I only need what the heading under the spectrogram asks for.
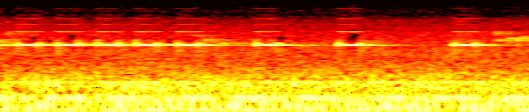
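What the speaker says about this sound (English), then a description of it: "Set the timer." A kitchen oven timer being set, giving a run of short high electronic beeps in quick bursts over a low background hum, fairly faint and with no talk.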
